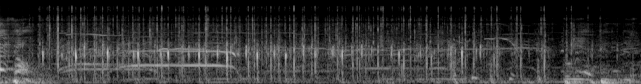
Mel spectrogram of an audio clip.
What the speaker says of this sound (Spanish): ¡Regálale el aplauso!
